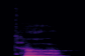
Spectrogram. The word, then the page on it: ta: Australian English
